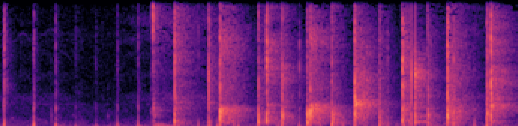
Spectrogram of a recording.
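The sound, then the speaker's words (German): Wild hand clapping from an audience after the placings and points of a competition are announced: a few scattered, sharp claps at first, then quickly building into fast, dense, irregular applause that keeps going to the end, with no voices. “Wildes Handgeklapper.”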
